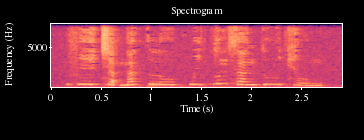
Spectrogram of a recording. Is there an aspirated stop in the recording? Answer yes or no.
yes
